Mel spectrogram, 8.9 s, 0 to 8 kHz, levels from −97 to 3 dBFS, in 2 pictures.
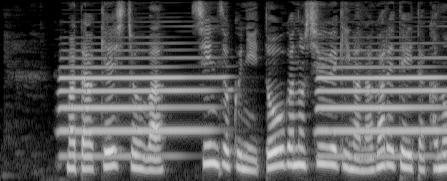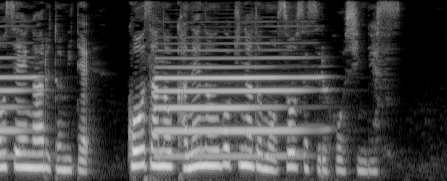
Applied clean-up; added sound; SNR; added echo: classical method log-MMSE.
